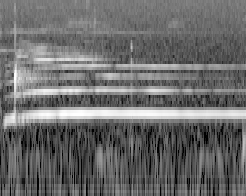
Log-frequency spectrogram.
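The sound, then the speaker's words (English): A person imitates a cat with one long, steady, high-pitched meow held for nearly two seconds, clear, ending abruptly in a short burst of noise. “And the people were totally convinced there was a cat and looking for it.”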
